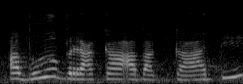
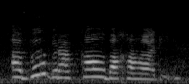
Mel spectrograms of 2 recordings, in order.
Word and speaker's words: al-Baghdadi: Abu Bakr al-Baghdadi? No, you're pronouncing it wrong. Abu Bakr al-Baghdadi.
